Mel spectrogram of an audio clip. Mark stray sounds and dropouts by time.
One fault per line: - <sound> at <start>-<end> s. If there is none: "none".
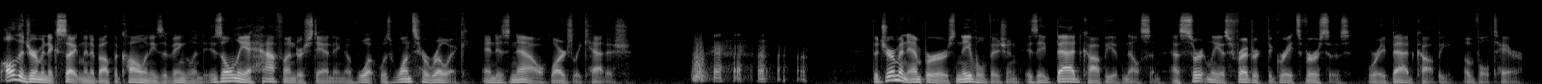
- laugh at 6.9-8.1 s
